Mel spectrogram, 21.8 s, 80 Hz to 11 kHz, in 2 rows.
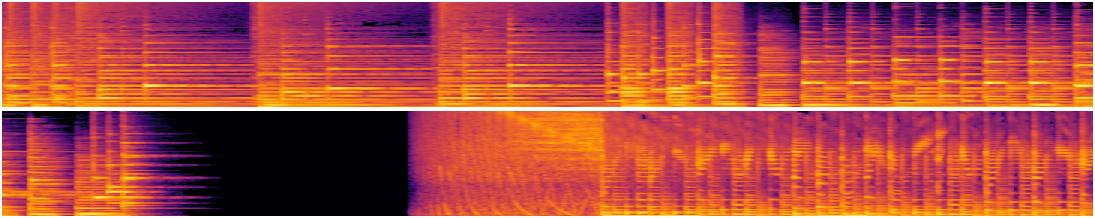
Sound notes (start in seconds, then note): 15.6 lasers fire; 16.8 techno music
